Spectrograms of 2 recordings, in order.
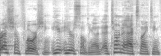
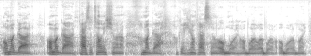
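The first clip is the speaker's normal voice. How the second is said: much lower and softer frightened muttering; panicked demon; 10 semitones lower, 10 dB quieter, faster than usual. Retold or imitated. Demon dreading Pastor Tony, low frightened mutter. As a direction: cower as Pastor Tony arrives. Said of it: "Or it's like".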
